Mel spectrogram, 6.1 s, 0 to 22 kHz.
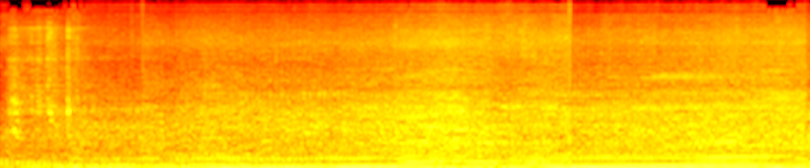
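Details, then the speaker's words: Hero Xpulse Pro on a short test ride just after its 5th service and oil change: steady low engine drone firming with throttle, no knocks or rattles. Engine feels smoother, which the rider credits to the oil change. "Oil മാറിയത് കൊണ്ടാണെന്ന് തോന്നുന്നു കേട്ടോ അത്യാവശ്യം നല്ല രീതിക്ക് വണ്ടി smooth ആയ പോലെ തോന്നുന്നുണ്ട്"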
